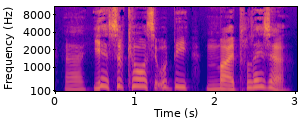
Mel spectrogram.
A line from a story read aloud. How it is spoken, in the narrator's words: Katie giggled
